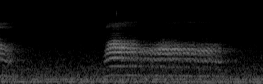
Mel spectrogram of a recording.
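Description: A Bengal cat in heat gives a drawn-out, nasal yowl that holds steady for about a second.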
